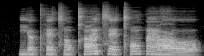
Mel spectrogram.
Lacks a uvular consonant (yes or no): no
